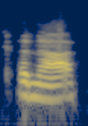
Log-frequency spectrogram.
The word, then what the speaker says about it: Knock: And then and the fact that they call him Canuck because you don't there's no silent uh there's no silent letters in German.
